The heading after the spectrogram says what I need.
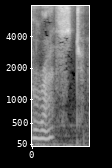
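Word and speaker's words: wrest: a different nope it's it's pronounced as rust like rest but with a w so rest to rest with the w in front of regular rest is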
